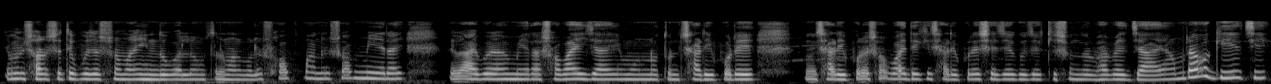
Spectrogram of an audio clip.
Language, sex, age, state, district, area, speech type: Bengali, female, 30-45, West Bengal, Cooch Behar, urban, spontaneous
